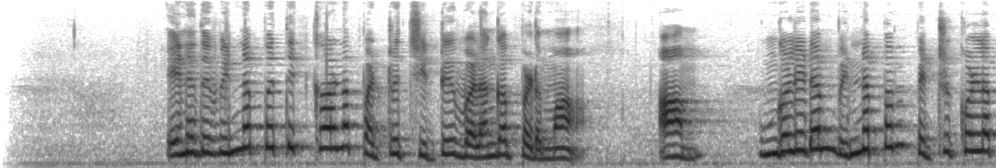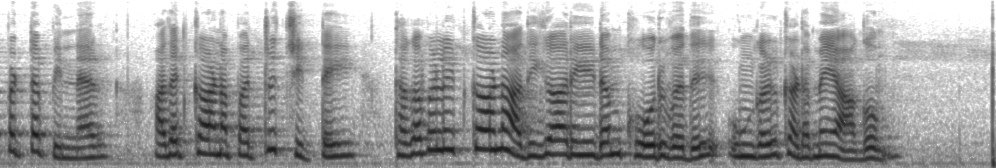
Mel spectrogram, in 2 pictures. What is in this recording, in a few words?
Tamil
